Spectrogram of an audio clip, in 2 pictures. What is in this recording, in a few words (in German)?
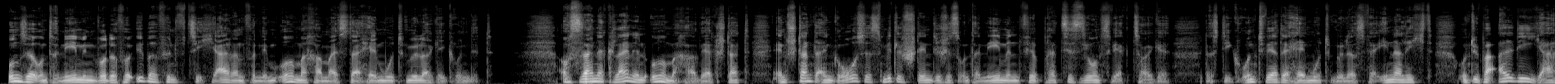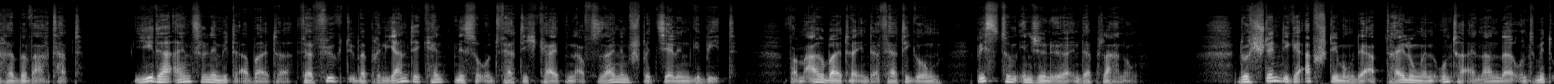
Imagefilm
